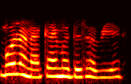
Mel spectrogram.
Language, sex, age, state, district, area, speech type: Marathi, female, 18-30, Maharashtra, Ratnagiri, urban, conversation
